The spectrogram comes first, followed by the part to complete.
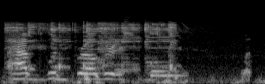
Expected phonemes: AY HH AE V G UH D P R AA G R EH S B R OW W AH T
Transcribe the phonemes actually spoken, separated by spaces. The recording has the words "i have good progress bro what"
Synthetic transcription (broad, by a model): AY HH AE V G UH D P R AA G R EH S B OW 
